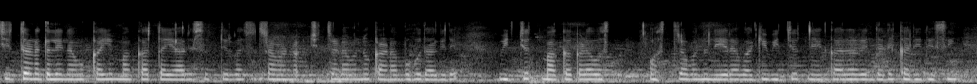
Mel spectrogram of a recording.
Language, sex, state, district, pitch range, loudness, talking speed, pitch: Kannada, female, Karnataka, Dakshina Kannada, 225-235 Hz, -19 LUFS, 110 wpm, 230 Hz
